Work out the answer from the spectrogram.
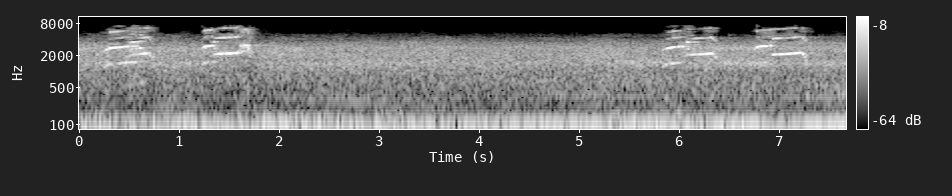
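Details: Bald eagles at the nest as the male arrives, apparently carrying an opossum: two pairs of high, squealing chittered calls, one pair at the start and one near the end, over a steady rain-like hiss.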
